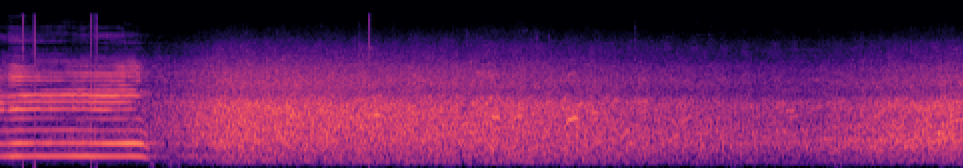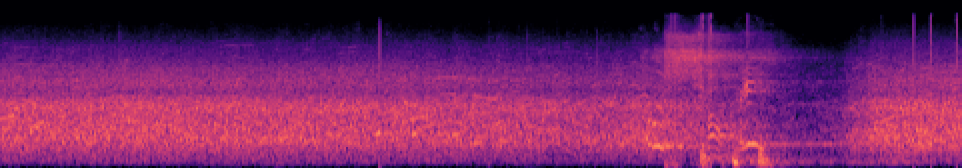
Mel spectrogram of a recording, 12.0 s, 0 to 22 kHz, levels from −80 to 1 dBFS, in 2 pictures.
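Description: Integer overflow cracks the sound at 0.15–0.22 s, 0.58–0.61 s, 2.32 s, 8.39 s, 10.22–10.69 s and 11.73–12.00 s. Loud peaks exceed the integer limit and wrap to the opposite sign. The longest burst, overdriven by about 2 dB, cracks far more harshly than clipping.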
